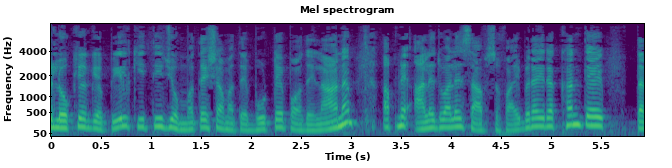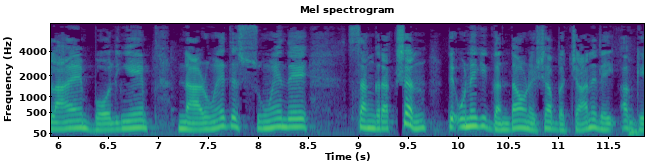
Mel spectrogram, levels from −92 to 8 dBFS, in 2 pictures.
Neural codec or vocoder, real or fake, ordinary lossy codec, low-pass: none; real; none; none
